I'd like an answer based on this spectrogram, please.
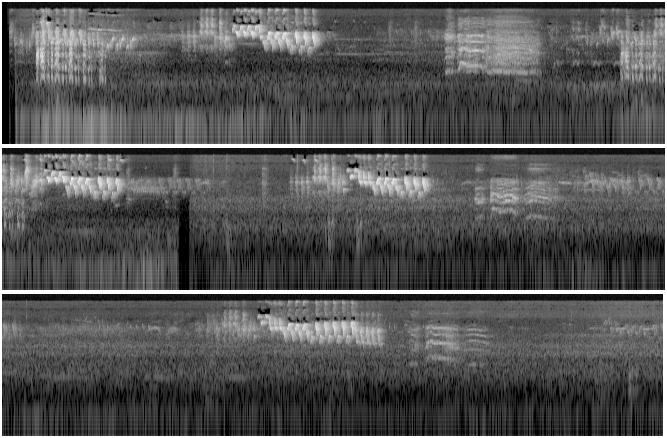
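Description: Wild turkey gobbling a few times in the first half, among a songbird's high trill that repeats every several seconds throughout. Low wind rumble on the microphone stops suddenly about halfway through.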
